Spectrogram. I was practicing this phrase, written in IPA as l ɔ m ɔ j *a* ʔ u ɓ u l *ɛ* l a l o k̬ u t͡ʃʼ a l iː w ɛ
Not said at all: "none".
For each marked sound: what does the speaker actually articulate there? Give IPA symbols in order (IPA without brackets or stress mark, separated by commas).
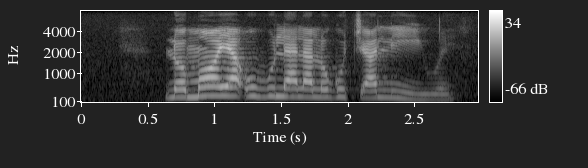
a, a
